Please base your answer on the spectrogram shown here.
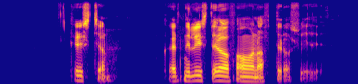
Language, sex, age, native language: Icelandic, male, 30-39, Icelandic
